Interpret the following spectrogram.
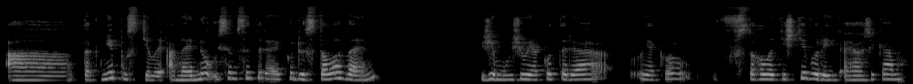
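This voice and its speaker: A young woman talks in a loose, chatty way, laughing often as she tells her story. Her voice sits a little high. She leans on fillers and restarts. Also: fairly even intonation. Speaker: guest. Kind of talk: casual storytelling chat.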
